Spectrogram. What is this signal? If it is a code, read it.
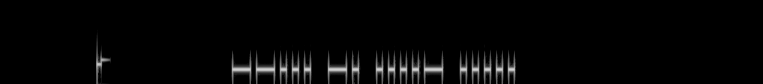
Morse code, heard as a keyed tone, about 20 wpm, 700 Hz. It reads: 7N45
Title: Common Cut Numbers - 4-Digit 20wpm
